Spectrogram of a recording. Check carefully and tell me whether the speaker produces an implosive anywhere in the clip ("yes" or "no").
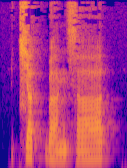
yes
